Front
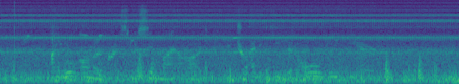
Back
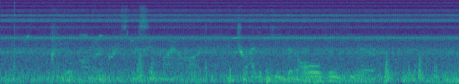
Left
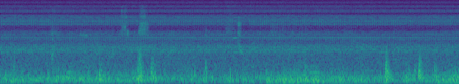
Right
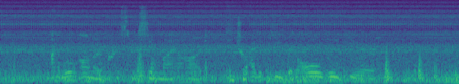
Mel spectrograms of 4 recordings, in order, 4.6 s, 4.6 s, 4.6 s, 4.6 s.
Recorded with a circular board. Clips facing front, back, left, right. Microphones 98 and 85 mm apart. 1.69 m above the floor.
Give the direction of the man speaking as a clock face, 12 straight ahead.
2 o'clock.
